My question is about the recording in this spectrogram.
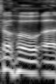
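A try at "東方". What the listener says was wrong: It's longer in Japanese. It's a single or a doubled vowel instead of a single.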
